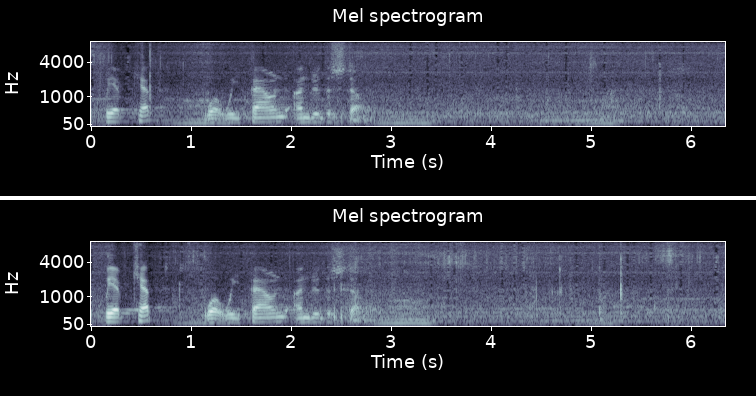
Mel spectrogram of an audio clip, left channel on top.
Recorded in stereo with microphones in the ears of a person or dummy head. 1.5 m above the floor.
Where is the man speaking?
65° right (ahead or behind), 0.7 m; by 2.9 s 10° left (ahead or behind), 1.6 m.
